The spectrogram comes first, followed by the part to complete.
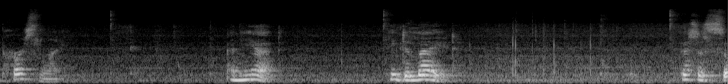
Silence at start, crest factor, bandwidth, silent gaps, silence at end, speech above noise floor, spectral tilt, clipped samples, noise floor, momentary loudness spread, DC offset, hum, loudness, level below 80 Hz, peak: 0 s; 20 dB; 13.5 kHz; none; 0 s; 25 dB; -6 dB/octave; under 0.1%; -41 dBFS; 26 LU; under 0.1%; none; -18 LUFS; -58 dBFS; 0 dBFS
